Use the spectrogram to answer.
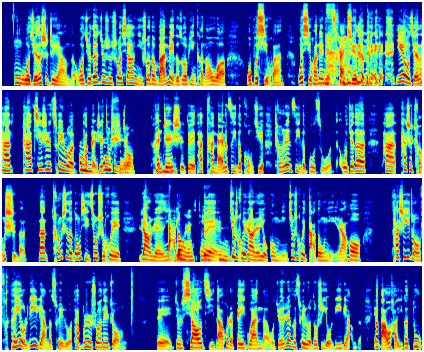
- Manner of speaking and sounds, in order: laugh; other background noise; laughing while speaking: "的美"; lip smack
- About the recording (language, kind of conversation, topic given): Chinese, podcast, 你愿意在作品里展现脆弱吗？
